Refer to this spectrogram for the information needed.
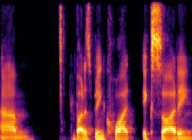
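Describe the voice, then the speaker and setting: Against a quiet background, the words come at a very slow pace. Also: man. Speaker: fintech startup co-founder; guest. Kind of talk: podcast interview. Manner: hesitant, many fillers. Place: studio. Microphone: studio mic.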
